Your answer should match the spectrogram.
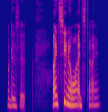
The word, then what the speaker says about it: Weinstein: Weinstein or Weinstein? It's Weinstein. Weinstein. It's spelled like Weinstein.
